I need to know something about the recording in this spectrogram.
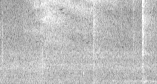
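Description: Steady shopping-mall background noise, an even wash of sound from the hall, with a couple of faint clicks.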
